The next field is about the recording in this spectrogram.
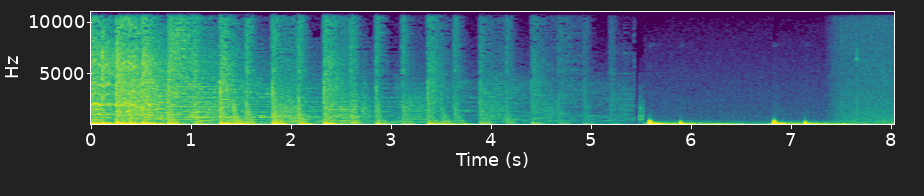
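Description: A thick, busy wash of sound fades out, leaving deep heartbeat thumps in slow lub-dub pairs, loud against near silence, marking the return to part two of the Ghost Chronicles International show.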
